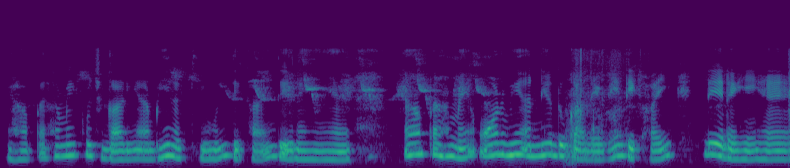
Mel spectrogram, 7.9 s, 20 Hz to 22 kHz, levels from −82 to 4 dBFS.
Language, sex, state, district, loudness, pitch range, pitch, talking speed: Hindi, female, Bihar, Bhagalpur, -33 LUFS, 165-230 Hz, 185 Hz, 180 wpm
